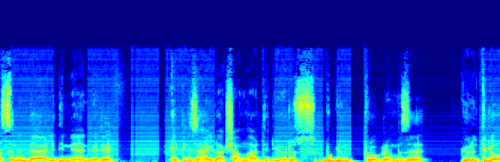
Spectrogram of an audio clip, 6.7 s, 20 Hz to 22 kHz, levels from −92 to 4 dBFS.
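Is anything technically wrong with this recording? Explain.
Yes. Computer activity noise runs through the whole recording, sitting roughly 25 dB below the speech. It is a buzzy, scratchy pulsing at around 150 pulses per second that rises and fades on its own schedule, unrelated to the speech. Changing load on the computer's processor, graphics hardware or mouse drags the ground shared with the audio circuitry, so that electrical activity leaks into the signal as an audible chirp and buzz.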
